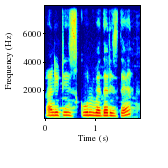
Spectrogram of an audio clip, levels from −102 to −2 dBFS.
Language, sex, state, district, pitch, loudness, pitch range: English, female, Karnataka, Bangalore, 210 Hz, -16 LUFS, 195-215 Hz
